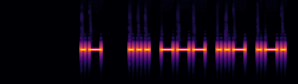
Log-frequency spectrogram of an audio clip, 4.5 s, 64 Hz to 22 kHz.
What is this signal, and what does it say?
Morse code, heard as a keyed tone, about 20 wpm, 700 Hz. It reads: A SOUR
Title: All-Age Appropriate Jokes - 20wpm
